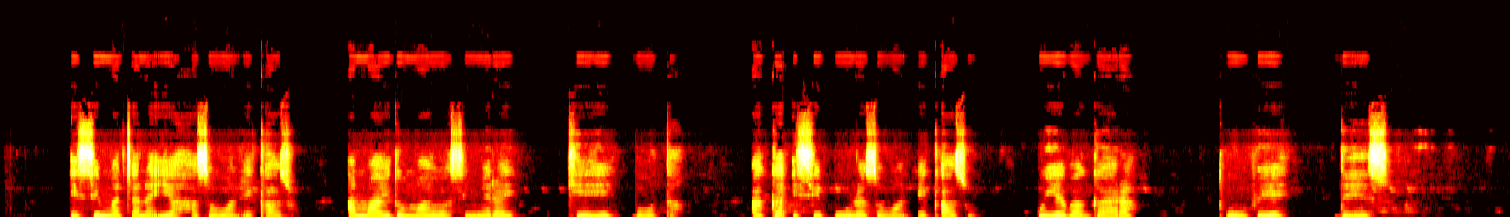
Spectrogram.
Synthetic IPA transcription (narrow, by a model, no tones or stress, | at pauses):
ʔɪsːɪmɐt͡ʃʼːɐnɐ̰ʔɪ̰jahɐsɔwːɐnʔɛkʼːaːsʊ̥ | ʔɐmaːjɪd̪ɔmaːjɔwasɪmɛɾɐj | kʰe̞ːhɪ | bo̞ːt̪ːɐ | ʔɐkːɐʔɪsːɪbuːlɐsɔwːɐnɛkʼːaːsʊ | ɡ̥ʊjɛbɐɡːaːɾɐ | t̪ʼuːfe̞ː | d̪ɛʔeːs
